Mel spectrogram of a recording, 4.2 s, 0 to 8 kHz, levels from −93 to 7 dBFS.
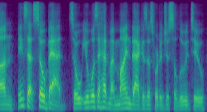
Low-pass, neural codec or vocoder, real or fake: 7.2 kHz; codec, 16 kHz, 0.2 kbps, FocalCodec; fake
